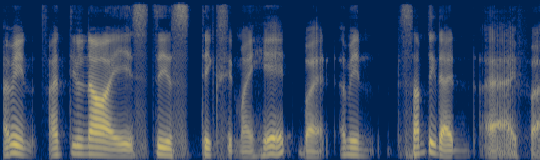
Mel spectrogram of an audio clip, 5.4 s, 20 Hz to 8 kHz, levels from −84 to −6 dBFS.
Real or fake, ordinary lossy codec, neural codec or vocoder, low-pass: fake; none; codec, 24 kHz, 0.9 kbps, DualCodec; 7.2 kHz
